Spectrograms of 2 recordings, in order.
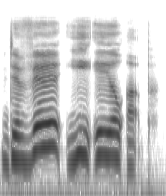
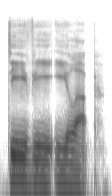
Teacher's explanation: You'll often hear people say develop with the emphasis on the last part, but the correct way is develop with the stress on the second syllable.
